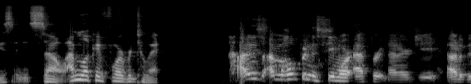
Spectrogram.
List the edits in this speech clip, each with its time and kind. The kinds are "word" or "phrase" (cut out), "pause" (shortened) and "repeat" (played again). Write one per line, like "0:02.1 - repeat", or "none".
none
